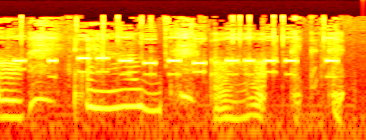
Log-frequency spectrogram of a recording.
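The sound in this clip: Phone number being punched in on a telephone keypad, a rapid, uneven string of many short, bright dialing tones, loud and close together.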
